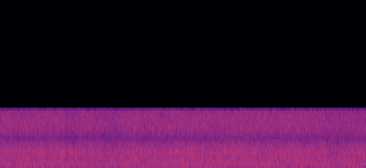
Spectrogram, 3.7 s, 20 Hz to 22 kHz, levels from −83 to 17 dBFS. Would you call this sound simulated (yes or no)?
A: no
